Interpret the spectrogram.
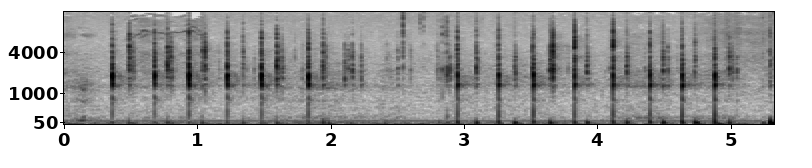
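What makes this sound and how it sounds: A small, hollow, black plastic wired Sega-style game controller is held close to the mic while fingertips and nails click and scratch its buttons and d-pad. The result is a quick, uneven series of sharp, dry clicks with a hollow plastic tone around 1–2 kHz and bright edges, plus light scratching between presses. A steady low hum runs underneath throughout.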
